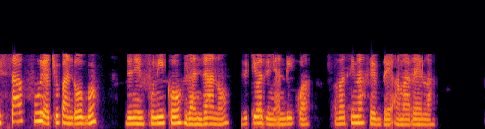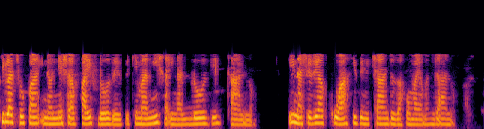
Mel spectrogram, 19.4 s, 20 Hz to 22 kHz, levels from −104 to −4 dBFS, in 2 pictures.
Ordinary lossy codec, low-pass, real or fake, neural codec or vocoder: AAC, 16 kbps; 7.2 kHz; fake; vocoder, 44.1 kHz, 128 mel bands every 512 samples, BigVGAN v2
